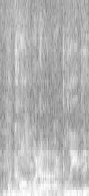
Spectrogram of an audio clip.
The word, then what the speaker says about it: Maquoketa: Maquoketa, I believe they say. Anybody know the actual pronunciation? That's right. Maquoketa.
